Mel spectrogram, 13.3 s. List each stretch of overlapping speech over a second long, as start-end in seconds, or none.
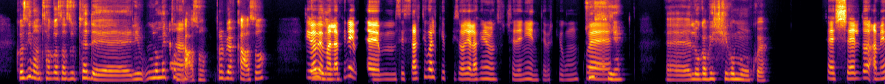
none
